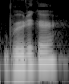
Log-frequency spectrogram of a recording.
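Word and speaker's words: Ruettiger: So he was obviously a Notre Dame quarterback, and his teammate, forgive me if I, how do you say the kid's name? Rudy? Rudiger? – Yeah, Rudiger.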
